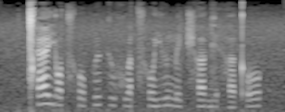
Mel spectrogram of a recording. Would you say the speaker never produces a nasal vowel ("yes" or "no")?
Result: yes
